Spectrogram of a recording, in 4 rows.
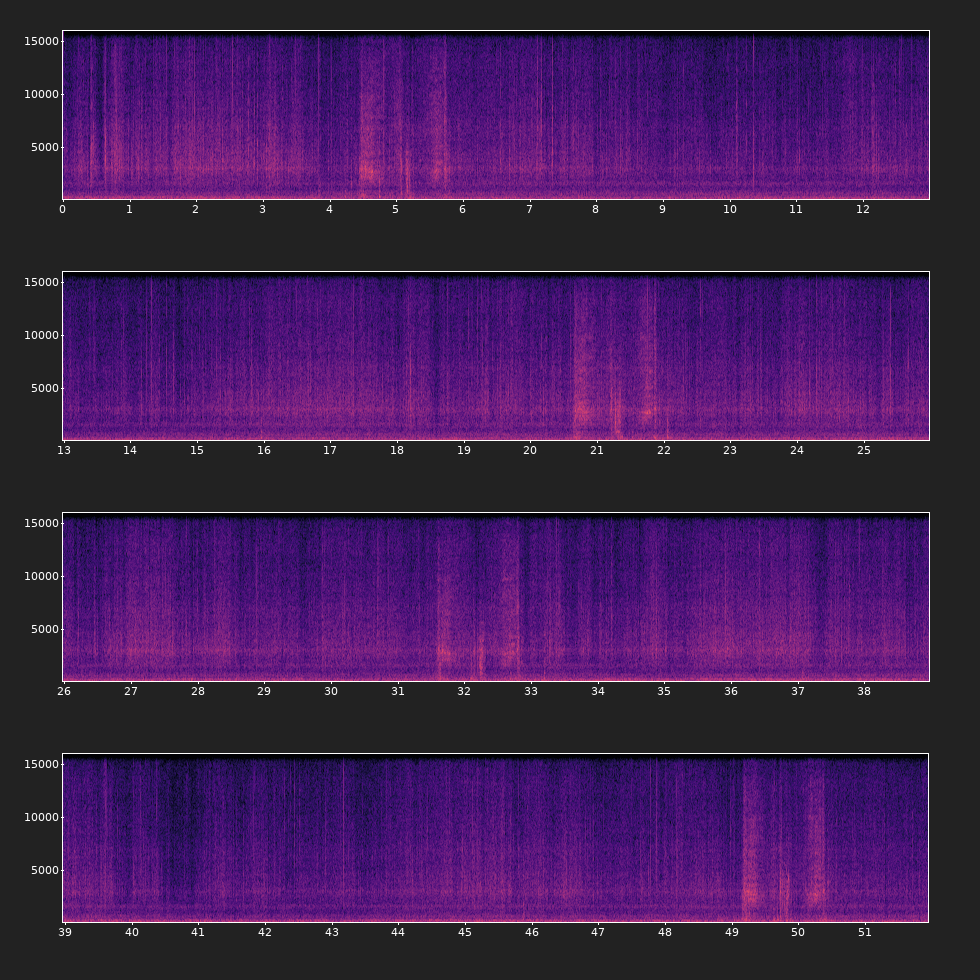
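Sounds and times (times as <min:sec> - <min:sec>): tyre and wind rumble: 0:00.0 - 0:51.9.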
